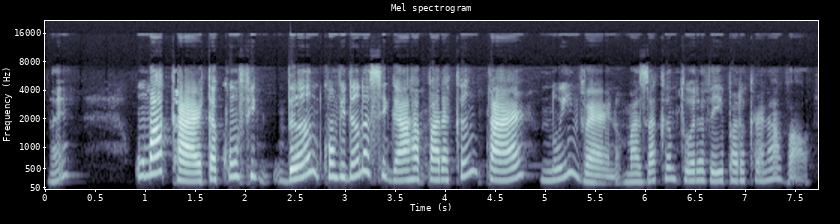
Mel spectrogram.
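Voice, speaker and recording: A woman's voice: fairly high pitch, lively intonation, moderate pace, dull audio. A woman from Brazil teaching a remote class, patiently explaining step by step and checking in with tag questions.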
